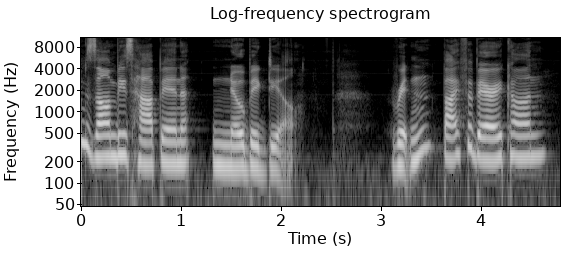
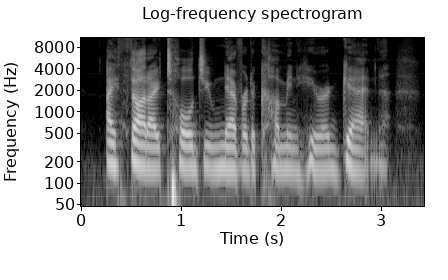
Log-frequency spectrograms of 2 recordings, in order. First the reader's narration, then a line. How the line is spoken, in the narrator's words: Quinn growled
